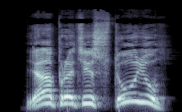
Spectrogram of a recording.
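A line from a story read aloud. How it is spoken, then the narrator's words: Exclaimed. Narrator (Russian): воскликнул Сетембрини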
